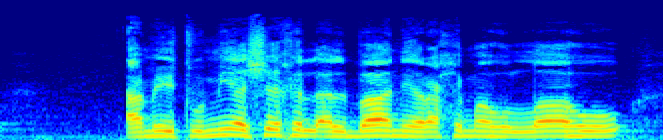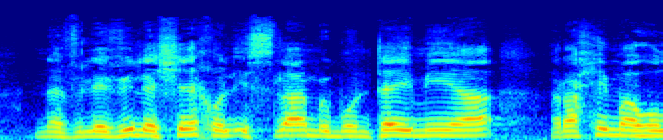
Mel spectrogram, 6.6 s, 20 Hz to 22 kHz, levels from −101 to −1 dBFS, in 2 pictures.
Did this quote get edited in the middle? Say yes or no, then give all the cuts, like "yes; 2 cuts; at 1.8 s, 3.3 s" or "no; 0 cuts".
no; 0 cuts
